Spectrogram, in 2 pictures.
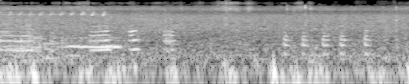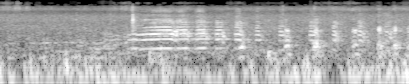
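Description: Chickens and an old rooster at a dacha in a Ukrainian village, clucking in short repeated bursts nearby over a rustling, scratchy background, growing busier toward the end.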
